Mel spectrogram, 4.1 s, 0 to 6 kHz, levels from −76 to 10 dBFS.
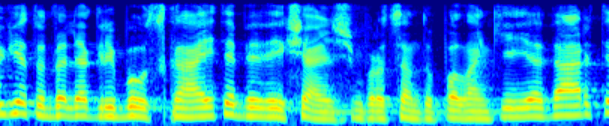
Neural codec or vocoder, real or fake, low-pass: none; real; 5.4 kHz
